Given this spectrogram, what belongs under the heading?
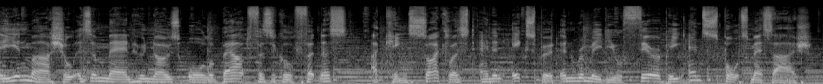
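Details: Adult male narrator; normal speech.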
